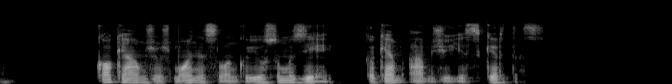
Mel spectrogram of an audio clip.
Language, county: Lithuanian, Kaunas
